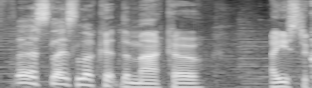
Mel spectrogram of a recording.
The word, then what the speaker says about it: Mako: I'll hear things the way they're actually pronounced, and I'll just do a double take instantly because it's always been Mako to me for whatever reason. But Mako it is.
